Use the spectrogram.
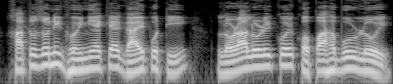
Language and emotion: Assamese, neutral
